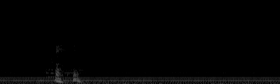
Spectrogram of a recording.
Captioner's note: laughs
